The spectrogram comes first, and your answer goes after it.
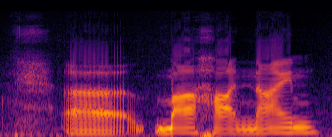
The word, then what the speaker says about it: Mahanaim: And or Mahanaim, but it's AI, at least whenever the transliteration or in the translation, that's generally pronounced as an I, kind of an elongated I, Mahanaim.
